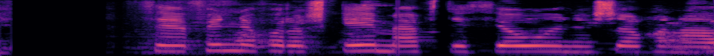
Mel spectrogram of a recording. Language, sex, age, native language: Icelandic, female, 12, Icelandic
